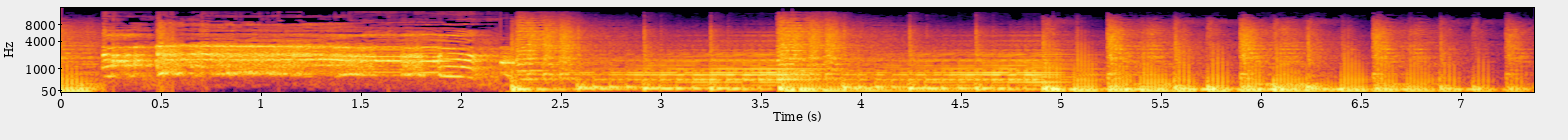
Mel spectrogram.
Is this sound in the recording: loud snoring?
no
